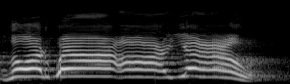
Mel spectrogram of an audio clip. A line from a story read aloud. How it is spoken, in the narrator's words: My behind would have been yelling out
